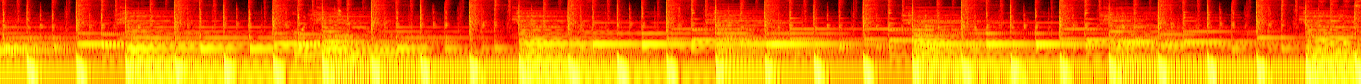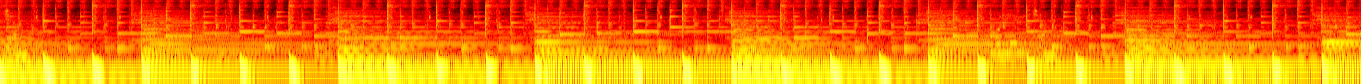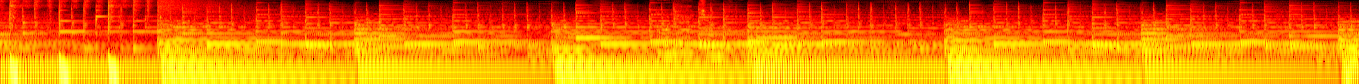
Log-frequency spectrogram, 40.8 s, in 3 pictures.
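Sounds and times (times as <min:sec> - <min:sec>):
inspiring upbeat corporate music: 0:00.0 - 0:40.8.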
